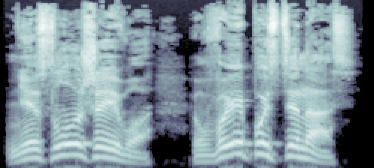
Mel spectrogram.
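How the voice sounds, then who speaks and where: A man's voice: medium pitch, takes it slowly, darkish tone, no echo, clean studio sound, lightly acted. A man voicing a frightened male security officer who pleads in panic. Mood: pleading.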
